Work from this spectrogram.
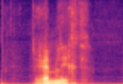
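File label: "remlicht", Dutch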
